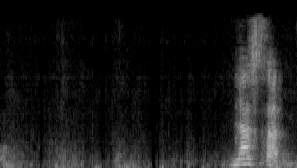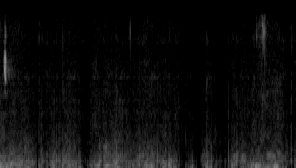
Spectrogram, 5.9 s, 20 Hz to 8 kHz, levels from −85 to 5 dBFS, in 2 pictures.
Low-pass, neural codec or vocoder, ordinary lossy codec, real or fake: 7.2 kHz; codec, 16 kHz, 4.8 kbps, FACodec; AAC, 32 kbps; fake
